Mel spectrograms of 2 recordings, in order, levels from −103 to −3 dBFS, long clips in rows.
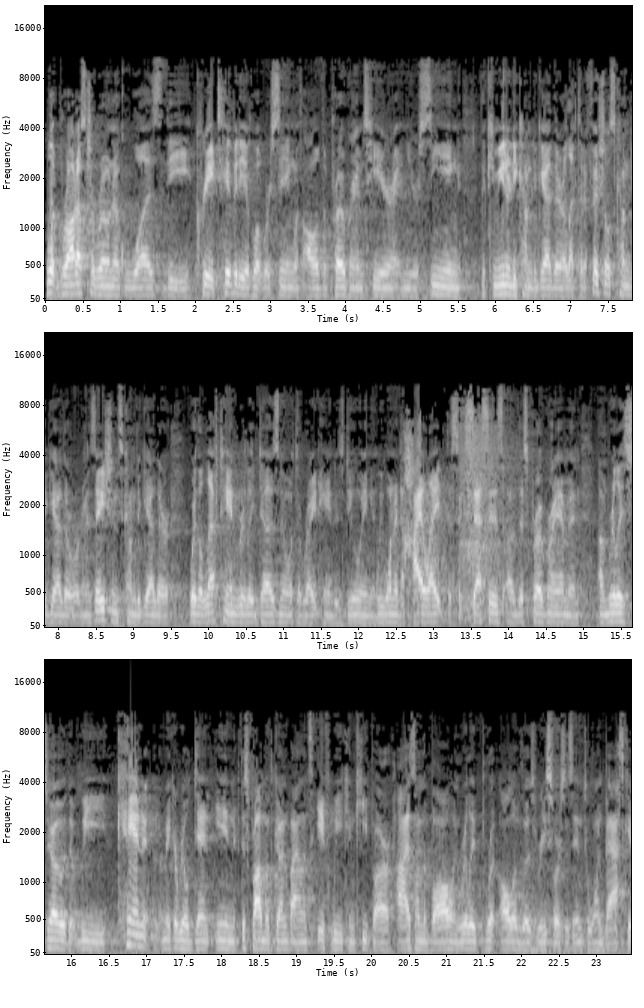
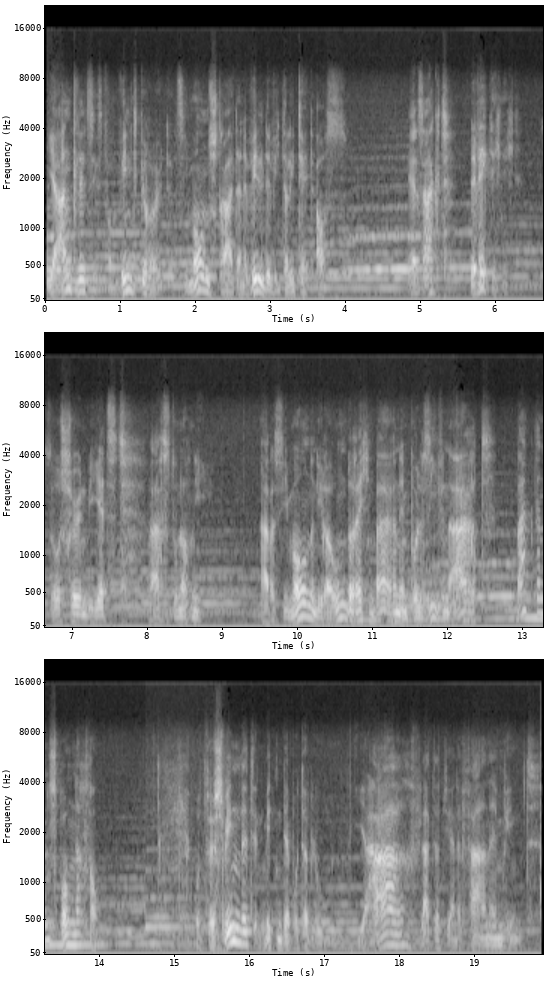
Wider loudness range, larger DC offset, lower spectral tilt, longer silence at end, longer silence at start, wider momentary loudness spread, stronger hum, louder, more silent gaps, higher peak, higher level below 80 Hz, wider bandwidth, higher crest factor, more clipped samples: about the same, 3 LU vs 4 LU; second, under 0.1% vs 2%; about the same, -4.5 dB/octave vs -4.5 dB/octave; about the same, 0 s vs 0 s; about the same, 0 s vs 0 s; second, 9 LU vs 13 LU; neither; first, -19 LUFS vs -22 LUFS; neither; first, 0 dBFS vs -4 dBFS; first, -46 dBFS vs -52 dBFS; second, 10.5 kHz vs 16 kHz; about the same, 20 dB vs 20 dB; neither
